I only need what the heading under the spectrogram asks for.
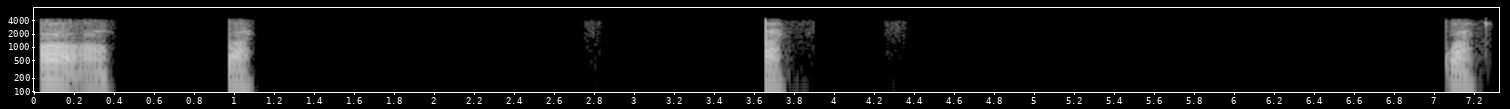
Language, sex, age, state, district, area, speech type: Assamese, male, 30-45, Assam, Morigaon, rural, conversation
